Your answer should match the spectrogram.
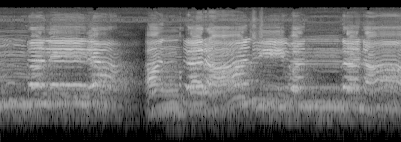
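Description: A group of voices, mostly women's, singing a song together in sustained melodic phrases, with a short breath break about two seconds in.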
